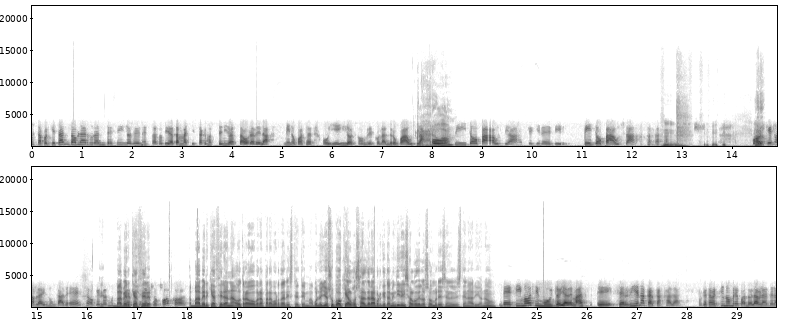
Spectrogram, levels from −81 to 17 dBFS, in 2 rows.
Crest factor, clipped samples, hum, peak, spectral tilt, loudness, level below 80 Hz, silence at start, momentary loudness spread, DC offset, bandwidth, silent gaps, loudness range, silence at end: 22 dB; under 0.1%; none; -2 dBFS; -6 dB/octave; -22 LUFS; -50 dBFS; 0 s; 14 LU; under 0.1%; 15 kHz; none; 7 LU; 0 s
